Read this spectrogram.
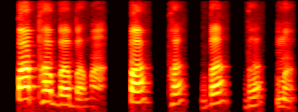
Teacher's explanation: वरचा ओठ आणि खालचा ओट ओटाला होट लागतो म्हणून याच उच्चार स्थान आहे ओष्ट्य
